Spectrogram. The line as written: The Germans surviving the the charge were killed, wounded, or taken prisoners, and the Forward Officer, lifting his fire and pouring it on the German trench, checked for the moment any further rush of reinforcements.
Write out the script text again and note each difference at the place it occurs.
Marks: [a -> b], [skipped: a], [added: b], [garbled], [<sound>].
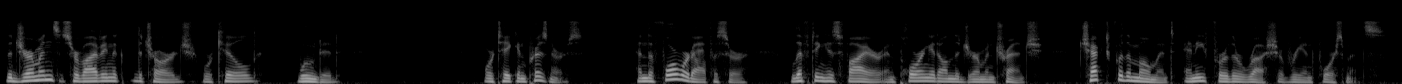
The Germans surviving the the charge were killed, wounded, or taken prisoners, and the Forward Officer, lifting his fire and pouring it on the German trench, checked for the moment any further rush of reinforcements.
